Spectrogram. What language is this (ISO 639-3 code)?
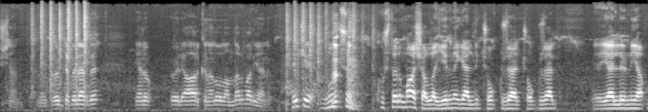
tur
